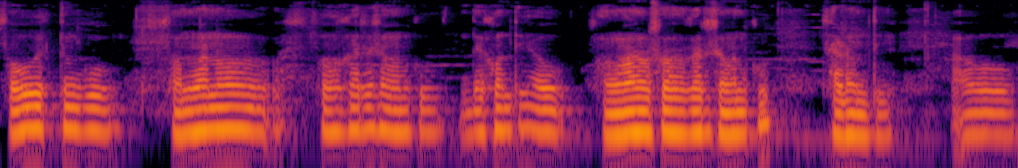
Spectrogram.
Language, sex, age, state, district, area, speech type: Odia, male, 18-30, Odisha, Mayurbhanj, rural, spontaneous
